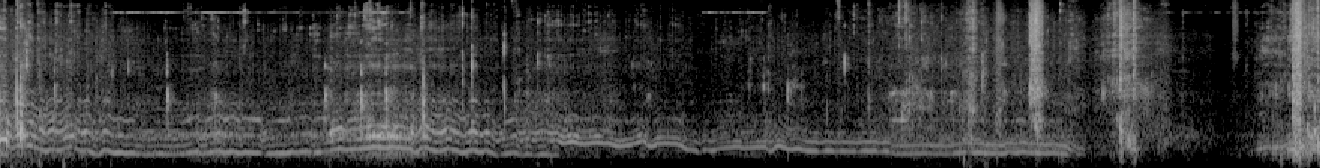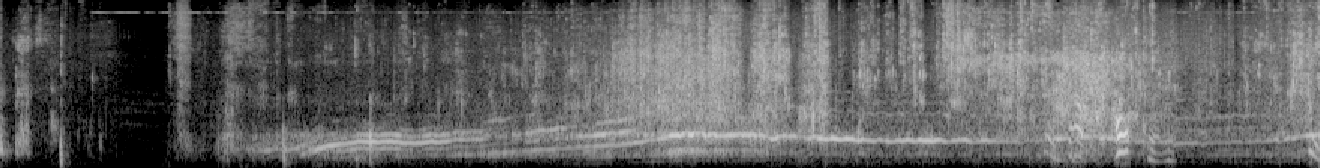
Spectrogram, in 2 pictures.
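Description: Electric trials bike motor whining, its pitch wavering with the throttle, then falling quiet about ten seconds in before rising again as the bike pulls away. Tyre noise over wet, muddy ground grows louder in the last few seconds, with a few knocks from the ride.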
